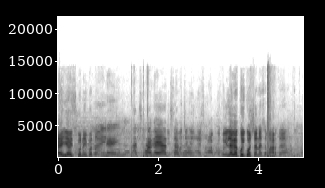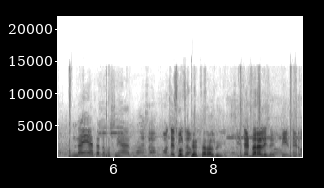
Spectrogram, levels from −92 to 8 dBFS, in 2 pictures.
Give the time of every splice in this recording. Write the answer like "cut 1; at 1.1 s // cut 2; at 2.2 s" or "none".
cut 1; at 1.5 s // cut 2; at 7.5 s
